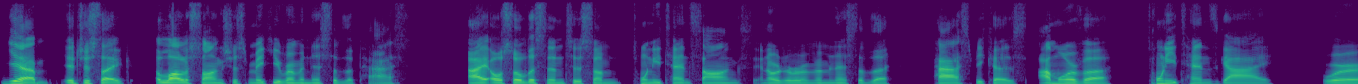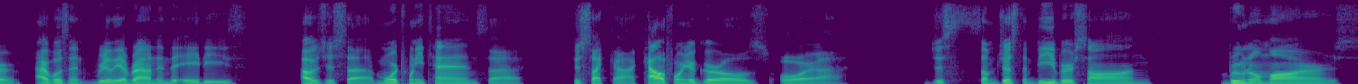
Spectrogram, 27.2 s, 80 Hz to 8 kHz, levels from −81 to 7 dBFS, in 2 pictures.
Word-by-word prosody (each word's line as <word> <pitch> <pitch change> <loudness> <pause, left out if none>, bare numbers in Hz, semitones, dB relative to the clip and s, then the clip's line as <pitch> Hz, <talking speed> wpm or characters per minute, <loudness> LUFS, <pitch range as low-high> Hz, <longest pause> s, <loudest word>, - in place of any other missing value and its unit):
Yeah, 180 - +7 0.3
it 150 +3 +2
just 140 -1 -1
like, 115 -1 +4 0.2
a - - +2
lotta 130 -1 +8
songs 120 -1 0
just 125 -1 -8
make 120 -1 -3
you 125 -1 +1
reminisce 110 -1 -2
of 110 - -5
the 100 -1 -7
past. - - -11 0.6
I 115 +1 +8
also 120 +1 +4
listened 125 0 -1
to 125 -1 -2
some 120 -1 -4
2010 120 -3 -3
songs 110 0 -1 0.2
in 115 - -15
order 115 -1 0
to - - 0
re 110 0 -1
reminisce 115 +1 -7
of 110 - -6
the 105 -1 -2 0.5
past 115 0 +4
because 110 -2 -4
I'm 125 - +5
more 135 0 +4
of 125 -1 +1
a 110 -3 +3 0.4
2010s 130 -5 -2
guy 110 -2 -1 0.5
where 110 -3 +1 0.2
I 125 - +4
wasn't 125 -2 -3
really 125 -2 +1
around 120 +1 +2
in 115 - -6
the 110 0 -5
'80s. 110 +1 -4 0.6
I 115 - +5
was 115 -2 -2
just, 115 0 -9
uh, 100 -3 -2
more 130 +1 +2
2010s, 115 -3 -4
uh, 100 -2 -7 0.5
just 120 -1 -7
like, 120 -3 -1
uh, 100 -2 -5
California 130 -1 +4
Girls 120 -1 -1
or, 105 -3 -2
uh, 100 +1 -11 0.9
just 125 +1 -10
some 125 -3 -3
Justin 130 -2 -1
Bieber 130 -1 +1
song, 120 -2 -3 0.7
Bruno 130 -1 +3
Mars, 120 -1 0
120 Hz, 145 wpm, -23 LUFS, 110-125 Hz, 0.9 s, lotta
